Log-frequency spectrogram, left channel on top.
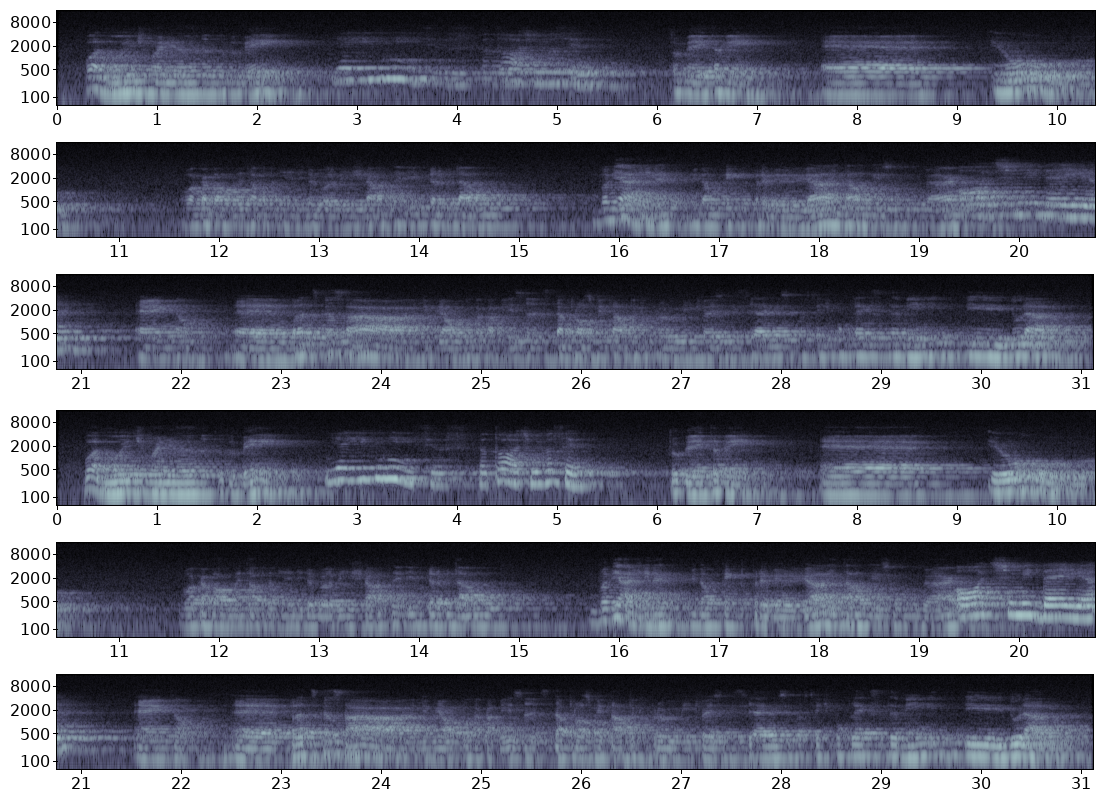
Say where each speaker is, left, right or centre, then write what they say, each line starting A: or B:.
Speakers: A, on the right (about 50°); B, on the right (about 85°).
A: Boa noite, Mariana. Tudo bem?
B: E aí, Vinícius? Eu tô ótima, e você?
A: Tô bem também. É, eu vou acabar uma etapa da minha vida agora bem chata e eu quero me dar um- uma viagem, né? Me dar um tempo pra viajar e tal, conhecer um lugar.
B: Ótima ideia.
A: É, então, é, para descansar, aliviar um pouco a cabeça antes da próxima etapa que provavelmente vai se iniciar e vai ser bastante complexa também e, e durável.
